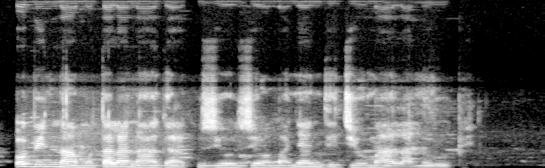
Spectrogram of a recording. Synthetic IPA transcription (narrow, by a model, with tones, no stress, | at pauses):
o˦bi˨n̩˦na˨a˨mʊ˨ta˦la˦na˨a˦ɡa˨a˨k̚u˨zi˨o˨zi˨ɔ˨ma˨ɲe˦n̩˦dɪ˦d͡ʒi˨ʊ˦ma˦a˨la˨no˦bi˨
